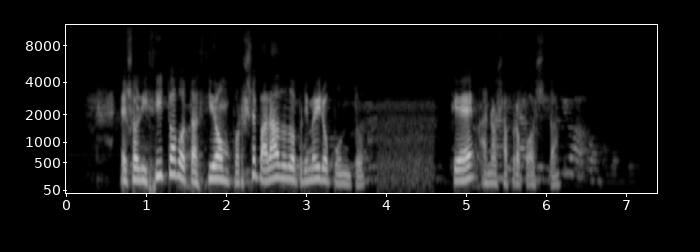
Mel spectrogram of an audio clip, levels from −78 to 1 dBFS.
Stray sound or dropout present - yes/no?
no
